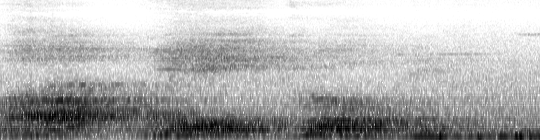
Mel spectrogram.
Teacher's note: Jadi go suaranya di tenggorokan bagian atas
